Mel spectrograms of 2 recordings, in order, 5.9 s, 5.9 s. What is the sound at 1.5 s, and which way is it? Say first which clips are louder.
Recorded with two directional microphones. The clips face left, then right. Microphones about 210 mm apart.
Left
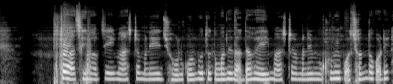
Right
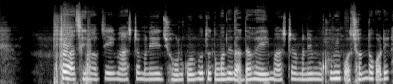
Speech: right 2 dB; 45° right (ahead or behind).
